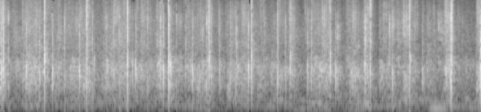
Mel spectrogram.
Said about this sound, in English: Let us give one big round of applause to our four terrific panelists.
